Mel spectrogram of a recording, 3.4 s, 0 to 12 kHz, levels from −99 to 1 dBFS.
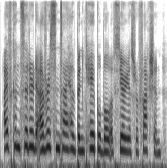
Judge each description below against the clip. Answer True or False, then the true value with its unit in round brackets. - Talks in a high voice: True (260 Hz)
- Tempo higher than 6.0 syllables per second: True (7.1 syllables/s)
